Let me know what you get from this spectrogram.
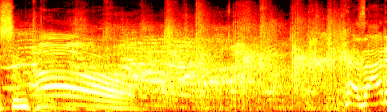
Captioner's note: audience laughing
